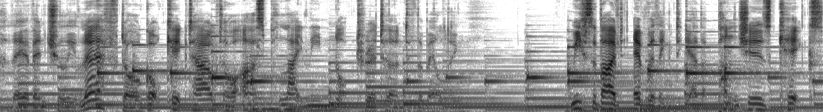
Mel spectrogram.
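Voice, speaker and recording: A man's voice: medium pitch, lightly acted. A man playing a bullied, loyal teenage outsider, narrating a wry, confiding monologue in an audio drama. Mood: wry, earnest. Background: piano music.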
